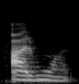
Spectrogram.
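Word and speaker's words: armoire: N Elmira, Elmira को बोलते हैं आर्मुआर, युन आर्मुआर, आर म ओ आई का साउंड हुआ र, आर्मुआर, युन आर्मुआर।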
